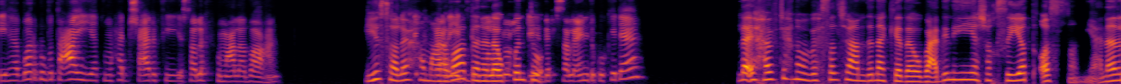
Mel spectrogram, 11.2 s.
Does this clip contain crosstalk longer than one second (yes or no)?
yes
